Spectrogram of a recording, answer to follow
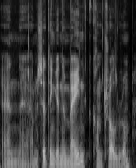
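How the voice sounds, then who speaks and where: A man's voice: low-pitched, normal speed, gravelly, a little mellow, no echo. A middle-aged man from the Faroe Islands, a guest in a studio interview, talking casually with many fillers and restarts. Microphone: studio mic.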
